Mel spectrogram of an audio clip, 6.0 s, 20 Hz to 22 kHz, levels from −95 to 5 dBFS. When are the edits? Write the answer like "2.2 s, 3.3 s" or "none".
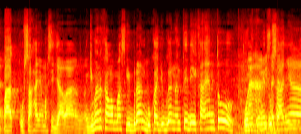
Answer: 4.7 s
